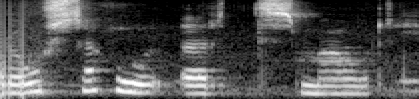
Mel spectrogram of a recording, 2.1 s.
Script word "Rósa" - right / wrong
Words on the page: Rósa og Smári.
right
